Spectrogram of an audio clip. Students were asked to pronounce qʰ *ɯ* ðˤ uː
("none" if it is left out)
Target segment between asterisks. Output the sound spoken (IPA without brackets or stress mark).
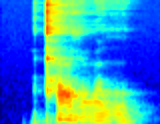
u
